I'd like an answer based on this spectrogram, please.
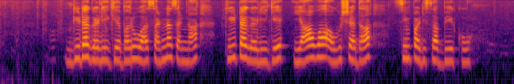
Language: Kannada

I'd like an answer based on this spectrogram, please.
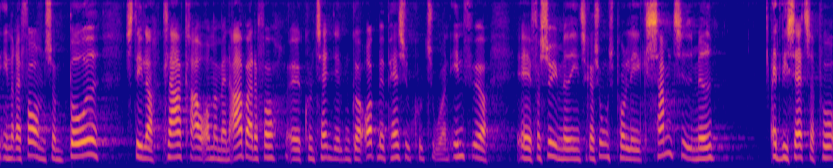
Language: Danish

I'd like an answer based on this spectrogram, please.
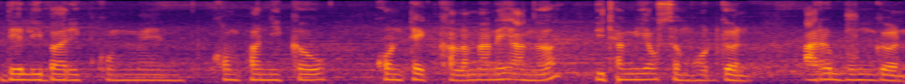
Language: Bodo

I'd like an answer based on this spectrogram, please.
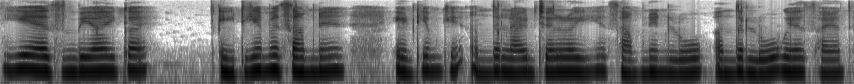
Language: Hindi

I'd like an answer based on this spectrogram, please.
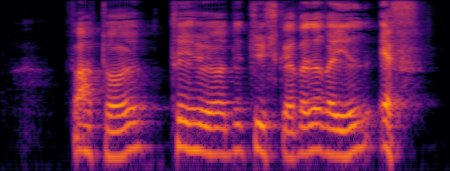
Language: Danish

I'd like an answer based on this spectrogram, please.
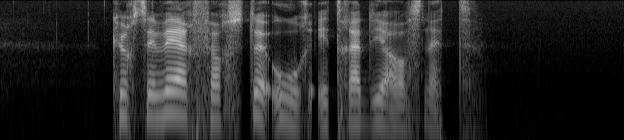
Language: Norwegian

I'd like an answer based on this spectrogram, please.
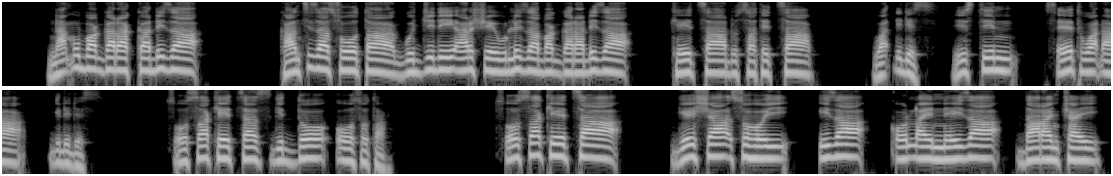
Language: Gamo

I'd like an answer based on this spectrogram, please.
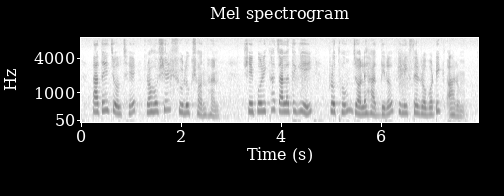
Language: Bangla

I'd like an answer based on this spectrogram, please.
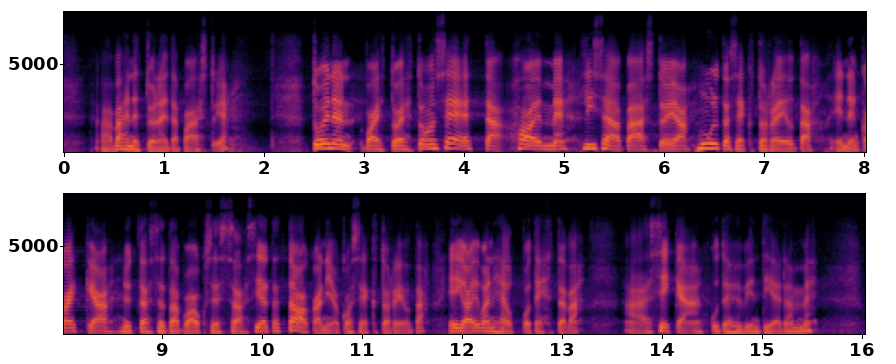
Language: Finnish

